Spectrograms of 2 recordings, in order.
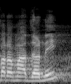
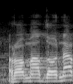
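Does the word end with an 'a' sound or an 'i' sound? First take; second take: i; a. First: The word ends with an 'i' vowel. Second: The word ends with an 'a' vowel. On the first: The speaker calls it right. "yang benar Ramadhani" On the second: The speaker calls it wrong. "Bukan Ramadhanah"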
